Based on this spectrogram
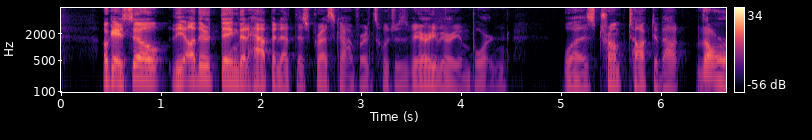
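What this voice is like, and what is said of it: Usual voice. Nothing is said of it.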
